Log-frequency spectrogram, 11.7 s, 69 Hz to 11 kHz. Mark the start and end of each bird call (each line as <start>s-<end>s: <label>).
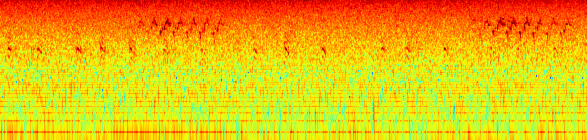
0.0s-2.8s: Erckel's Francolin (Pternistis erckelii)
2.7s-4.6s: Hawaii Amakihi (Chlorodrepanis virens)
5.0s-6.6s: Erckel's Francolin (Pternistis erckelii)
7.5s-9.0s: Erckel's Francolin (Pternistis erckelii)
9.5s-11.5s: Hawaii Amakihi (Chlorodrepanis virens)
